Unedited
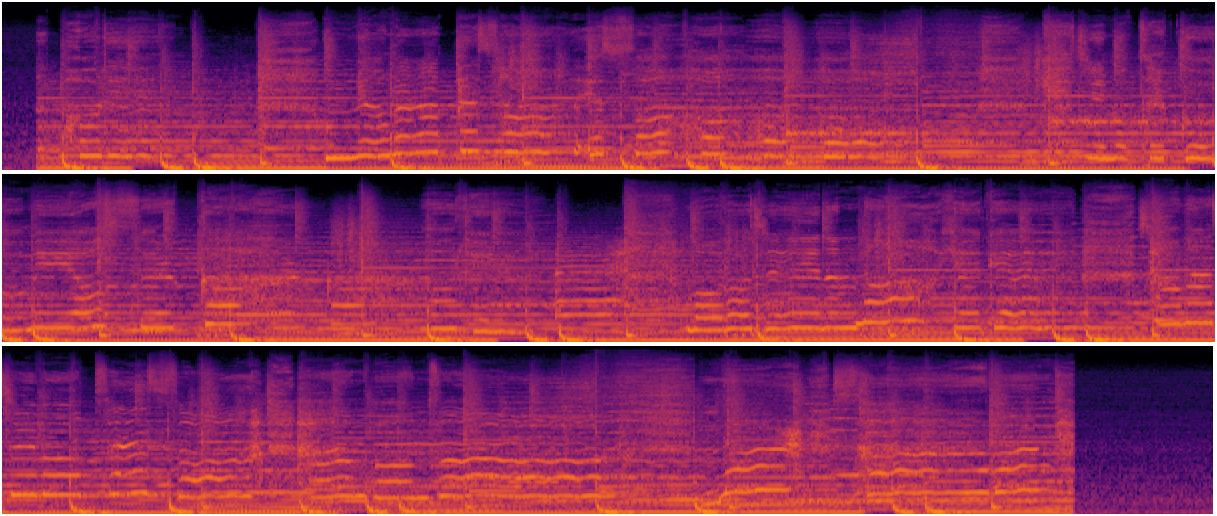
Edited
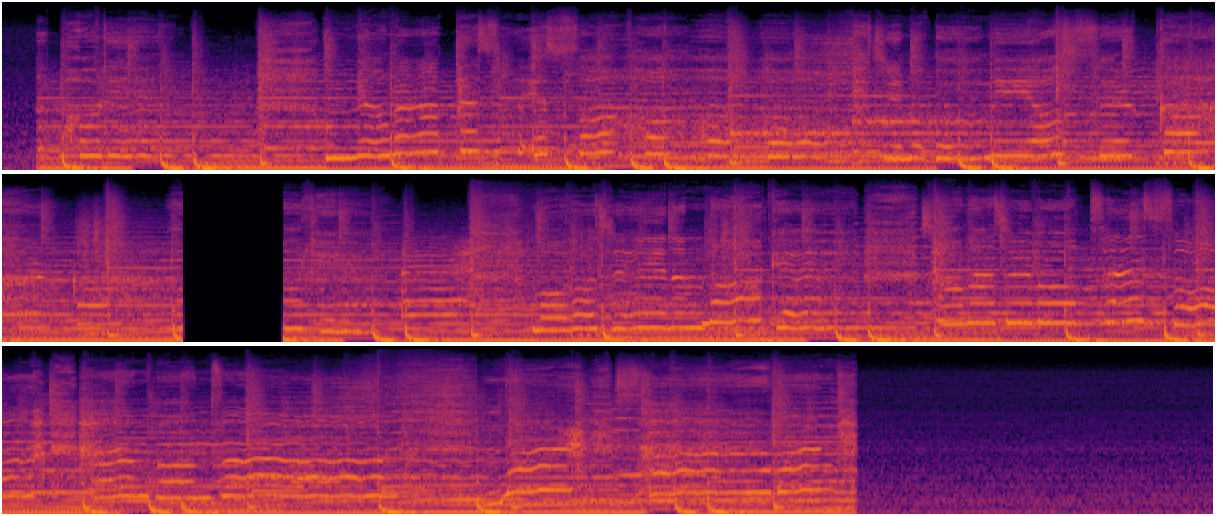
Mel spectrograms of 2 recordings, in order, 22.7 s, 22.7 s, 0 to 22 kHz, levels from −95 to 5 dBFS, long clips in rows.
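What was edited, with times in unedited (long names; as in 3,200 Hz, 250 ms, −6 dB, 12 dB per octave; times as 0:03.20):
0:03.11–0:03.46: remove
0:05.67–0:06.59: remove
0:07.11–0:07.43: remove
0:10.30: splice in silence 0.63 s
0:13.28–0:13.68: remove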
